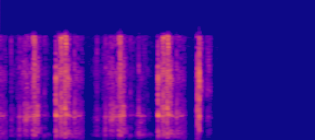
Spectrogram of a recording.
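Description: Screw cap of a copper water bottle being twisted open: a quick run of short scraping, squeaky creaks from the metal threads, which stops abruptly about a second and a half in.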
